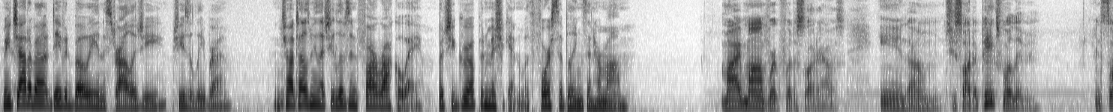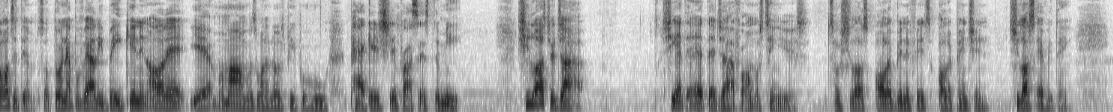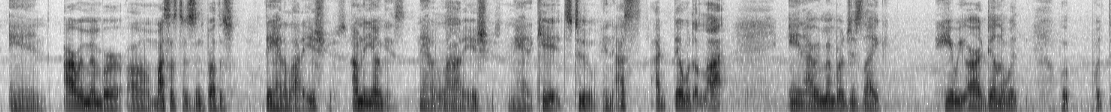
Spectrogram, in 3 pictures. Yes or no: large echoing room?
no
